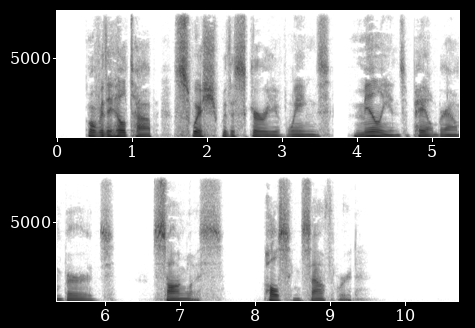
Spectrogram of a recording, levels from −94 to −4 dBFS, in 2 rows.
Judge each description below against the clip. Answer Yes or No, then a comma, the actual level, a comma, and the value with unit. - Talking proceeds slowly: Yes, slow, 95 wpm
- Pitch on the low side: Yes, low, 110 Hz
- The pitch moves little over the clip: Yes, narrow, 2.3 semitones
